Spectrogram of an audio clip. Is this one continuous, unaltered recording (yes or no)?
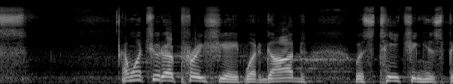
yes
